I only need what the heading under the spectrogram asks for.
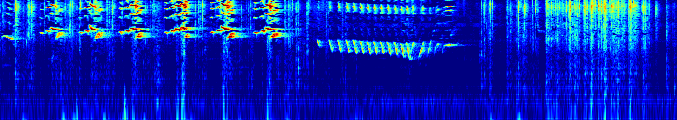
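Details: White-rumped shama from Bahorok, Medan, delivering rapid repeated high chattering phrases, then a long buzzy descending trill, followed by harsh hissing noise.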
